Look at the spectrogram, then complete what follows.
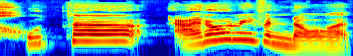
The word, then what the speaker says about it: Juta: what it is and in Spanish I think it's pronounced huta I don't even know what it's pronounced in English IO juta it's spelled j u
